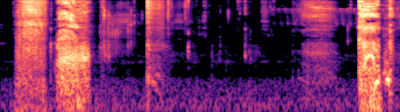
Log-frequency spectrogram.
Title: me coughing and vomit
